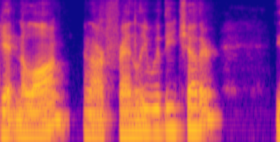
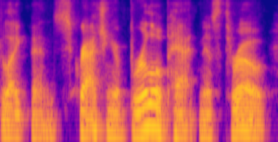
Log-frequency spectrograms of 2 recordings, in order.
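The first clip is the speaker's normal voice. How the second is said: normal talking voice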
